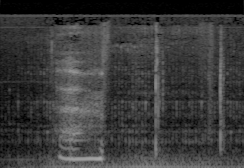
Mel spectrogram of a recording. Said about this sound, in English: I've caught the flu, the lion roared. Can someone help me, please?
